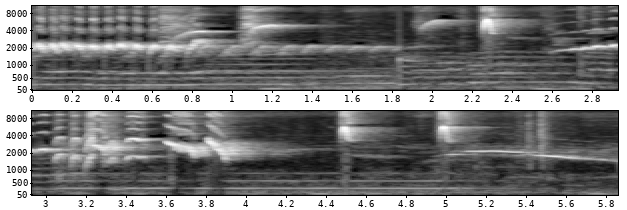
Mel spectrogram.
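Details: White-rumped shama song used to make other shamas sing: clear whistled notes near the top, then sliding whistles, sharp high chips and rapid trills, over a steady low background hum.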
